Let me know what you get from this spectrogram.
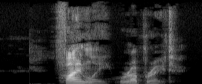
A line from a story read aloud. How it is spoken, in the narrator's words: I exclaimed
